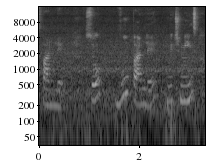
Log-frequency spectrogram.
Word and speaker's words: parlez: When we say PARLEZ, it's pronounced as parler.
